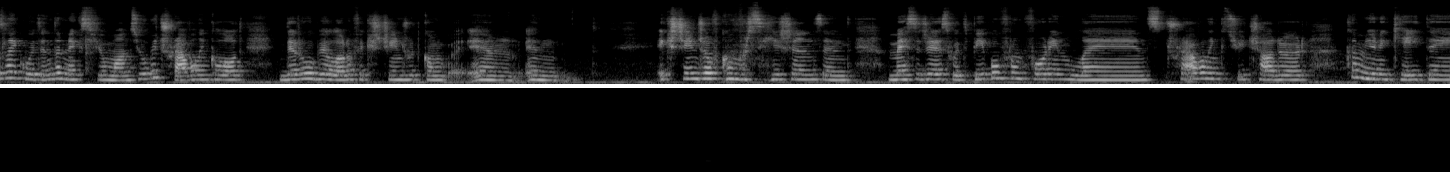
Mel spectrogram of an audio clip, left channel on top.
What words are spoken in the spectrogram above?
like within the next few months you'll be traveling a lot. There will be a lot of exchange with and exchange of conversations and messages with people from foreign lands, traveling to each other,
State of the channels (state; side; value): silent; right; 54 dB below the other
